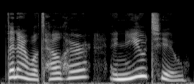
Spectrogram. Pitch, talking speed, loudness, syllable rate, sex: 275 Hz, 245 wpm, -14 LUFS, 5.1 syllables/s, female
